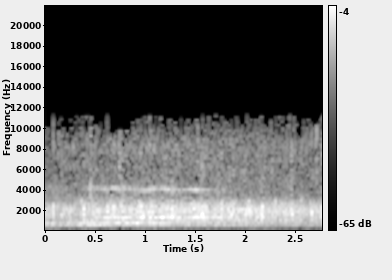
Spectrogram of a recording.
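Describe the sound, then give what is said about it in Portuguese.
An audience at a church service applauds young men who are dating, a dense, steady wash of clapping that holds at an even, fairly loud level for the whole few seconds with no voices standing out. “Teve gente que começou no outro dia, vamos dar uma salva de palmas para esses meninos.”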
